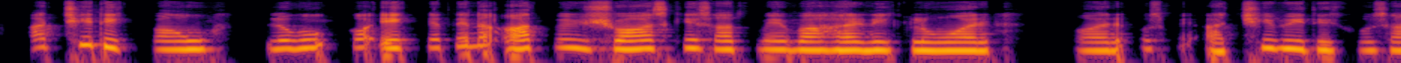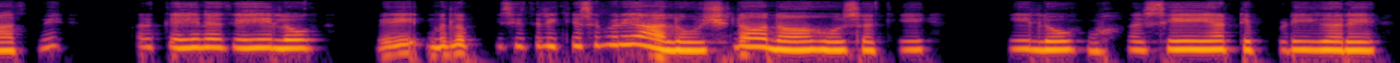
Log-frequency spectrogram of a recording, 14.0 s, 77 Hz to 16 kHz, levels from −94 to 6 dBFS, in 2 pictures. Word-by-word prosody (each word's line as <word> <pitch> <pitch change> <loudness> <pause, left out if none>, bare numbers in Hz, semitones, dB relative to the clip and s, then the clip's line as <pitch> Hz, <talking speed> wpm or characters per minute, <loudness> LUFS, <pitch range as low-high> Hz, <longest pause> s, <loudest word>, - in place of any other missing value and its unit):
अच्छी 365 - -1
दिख 290 -4 +1
पाऊँ। 250 0 +1 0.3
लोगों 265 +2 0 0.2
को 290 - -2
एक 275 - +5
कहते 285 +3 -7
हैं 325 - -2
ना - - +1 0.2
आत्मविश्वास 270 -2 +3
के 280 -1 0
साथ 250 -2 0
मैं 250 -1 -1
बाहर 235 -1 +4
निकलूँ 230 0 +2
और, 225 0 +3 0.4
और 225 +1 -1
उसमें 260 - -16
अच्छी 220 +6 -1
भी 270 -1 +3
दिखूँ 230 0 -5
साथ 230 0 -2
में 315 +3 -12 0.4
और - - -8
कहीं 290 -1 +1
न 295 0 +1
कहीं 285 0 +1
लोग 275 0 +2 0.3
मेरी 170 +6 -3
मतलब 165 +5 -2
किसी 320 +1 -10
तरीके 330 +1 -6
से 345 - -6
मेरी 365 +1 -1
आलोचना 235 +5 +3
ना 245 -4 +5
हो 235 - +4
सके, 245 +1 -5
कि 260 +1 -11
लोग 245 0 +2
व 220 - -5 0.2
हँसें 240 +1 -2
या 250 0 +5
टिप्पणी 245 -1 -4
करें, 235 -1 +3
250 Hz, 195 wpm, -22 LUFS, 235-280 Hz, 0.4 s, एक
